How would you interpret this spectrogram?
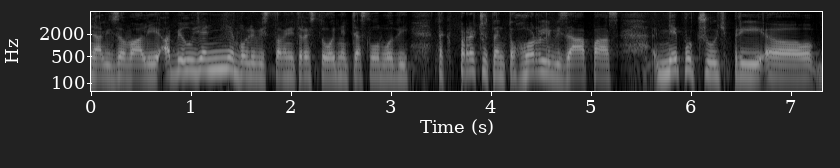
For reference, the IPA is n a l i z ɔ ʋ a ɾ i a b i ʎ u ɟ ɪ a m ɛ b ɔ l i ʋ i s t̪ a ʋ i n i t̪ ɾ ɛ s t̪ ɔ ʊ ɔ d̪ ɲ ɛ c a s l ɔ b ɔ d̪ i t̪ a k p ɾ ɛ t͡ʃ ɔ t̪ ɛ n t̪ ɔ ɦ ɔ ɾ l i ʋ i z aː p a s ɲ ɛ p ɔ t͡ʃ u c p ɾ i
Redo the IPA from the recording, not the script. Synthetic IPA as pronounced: n a l i z ɔ ʋ a l i a b i l u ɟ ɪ a ɲ ɛ b ɔ l i ʋ i s t̪ a ʋ ɛ n i t̪ ɾ ɛ s t̪ ɔ ʊ ɔ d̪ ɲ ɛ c a s l ɔ b ɔ d̪ i t̪ a k p ɾ ɛ t͡ʃ ɔ t̪ ɛ n t̪ ɔ ɦ ɔ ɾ l i ʋ i z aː p a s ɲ ɛ p ɔ t͡ʃ u c p ɾ i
